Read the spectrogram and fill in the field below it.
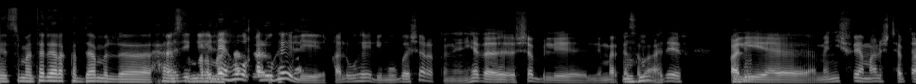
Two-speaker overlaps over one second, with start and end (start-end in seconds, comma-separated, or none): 1.7-3.0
